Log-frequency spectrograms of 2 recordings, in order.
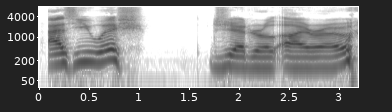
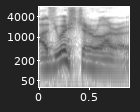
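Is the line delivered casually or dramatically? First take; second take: dramatically; casually. First: It is said slowly with heavy, dramatic emphasis. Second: It is said quickly and lightly, like conversation. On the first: The speaker calls it wrong. "he like puts so much emphasis on it" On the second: The speaker calls it right. "it should just be a casual"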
